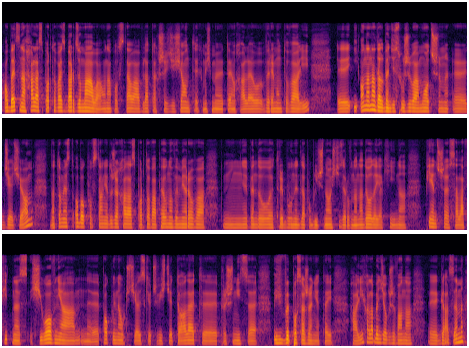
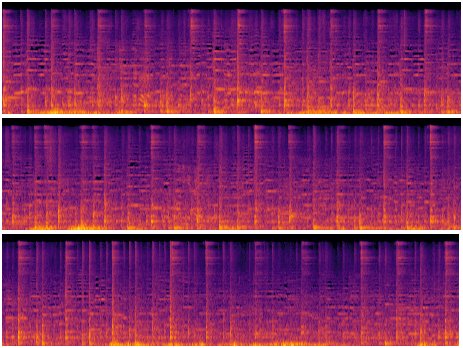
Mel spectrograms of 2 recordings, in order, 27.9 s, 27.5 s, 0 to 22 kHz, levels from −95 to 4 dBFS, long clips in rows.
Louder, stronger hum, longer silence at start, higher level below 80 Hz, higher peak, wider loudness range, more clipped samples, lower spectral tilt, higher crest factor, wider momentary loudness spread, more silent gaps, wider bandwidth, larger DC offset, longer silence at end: about the same, -25 LUFS vs -26 LUFS; neither; about the same, 0 s vs 0 s; second, -58 dBFS vs -26 dBFS; about the same, -2 dBFS vs -4 dBFS; about the same, 5 LU vs 5 LU; neither; about the same, -5 dB/octave vs -6 dB/octave; about the same, 24 dB vs 20 dB; about the same, 10 LU vs 8 LU; neither; second, 10.5 kHz vs 17 kHz; neither; about the same, 0 s vs 0 s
